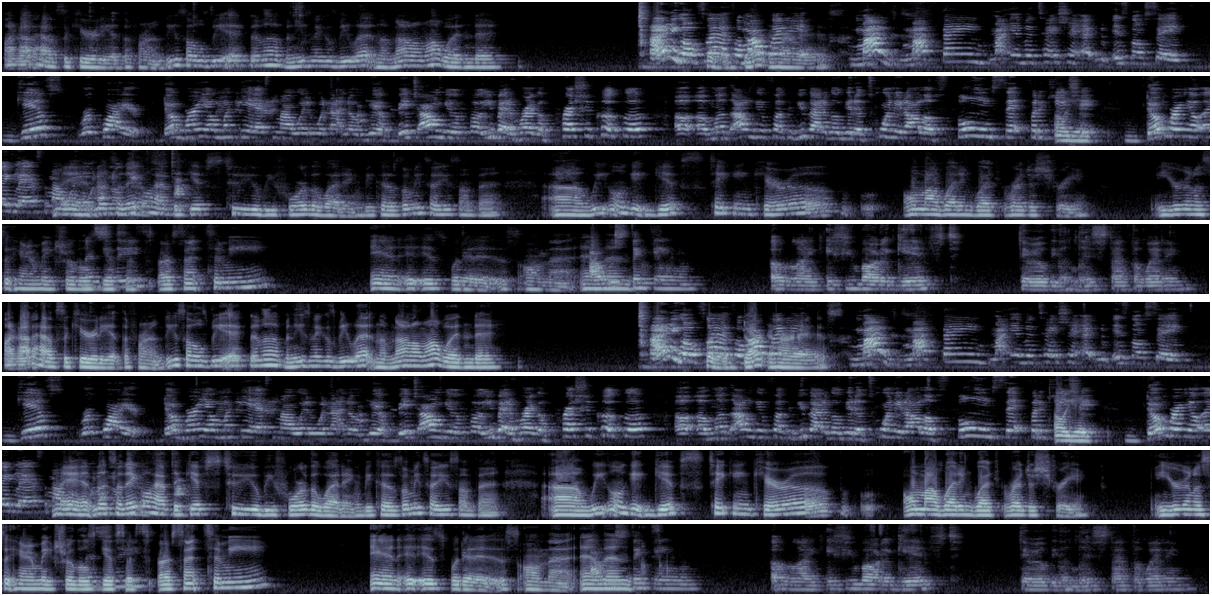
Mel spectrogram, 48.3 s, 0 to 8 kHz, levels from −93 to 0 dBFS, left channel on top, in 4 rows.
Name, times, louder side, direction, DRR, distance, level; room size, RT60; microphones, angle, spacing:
voice 1, 0.0-5.0 7.1-8.3 22.6-23.0 24.7-29.2 29.6-32.9 33.2-35.0 35.7-38.9 39.9-42.6, right 5 dB, 50° right, 0.3 m, -32 dB
voice 2, 6.4-8.0 8.5-11.8 12.1-12.5 12.9-13.4 13.7-17.4 17.7-18.5 18.8-23.0 23.5-25.6, equal, 25° left, 0.5 m, -34 dB
voice 3, 37.0-37.7 42.1-43.2 43.9-45.8 46.4-48.1, left 3 dB, 75° left, 0.9 m, -39 dB
3.3 x 2.4 x 2.3 m
head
